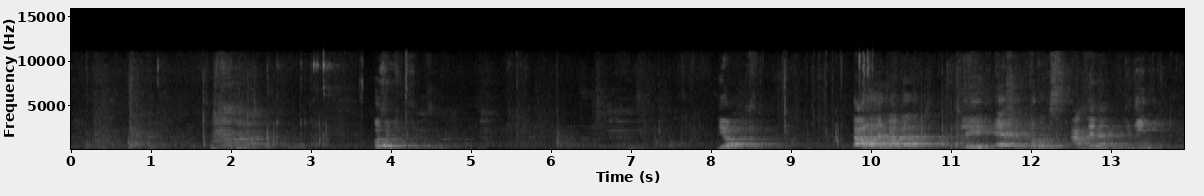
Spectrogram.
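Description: An elderly man lectures through a clip-on microphone.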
